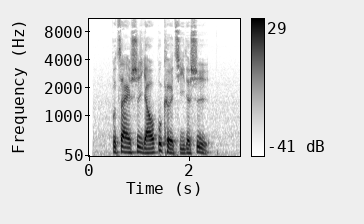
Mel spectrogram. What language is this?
Chinese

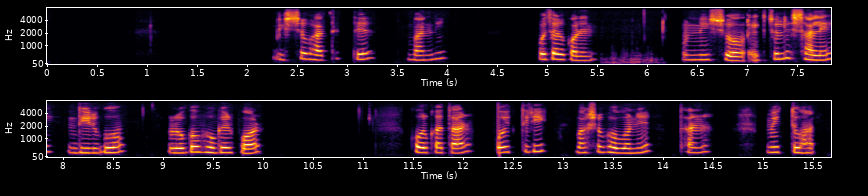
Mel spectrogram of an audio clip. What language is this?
Bangla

